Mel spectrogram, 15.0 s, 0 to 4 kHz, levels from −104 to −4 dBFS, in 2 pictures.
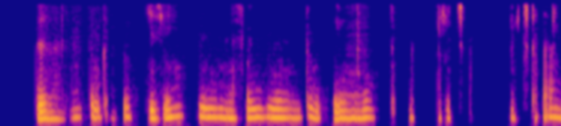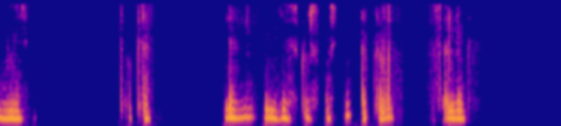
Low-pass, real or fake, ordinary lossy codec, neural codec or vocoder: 3.6 kHz; fake; AAC, 32 kbps; vocoder, 22.05 kHz, 80 mel bands, Vocos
